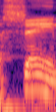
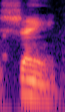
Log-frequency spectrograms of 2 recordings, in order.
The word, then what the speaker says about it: Schoen: assumptions so Joe uh Shane is how you pronounce his last name it's actually Shane uh director of player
